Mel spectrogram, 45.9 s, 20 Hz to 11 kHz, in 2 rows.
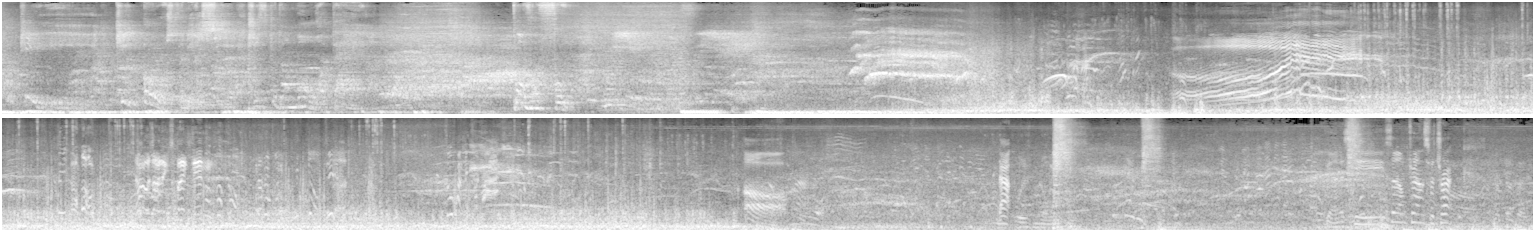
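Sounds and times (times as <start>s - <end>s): roller coaster train rumbling on track: 0.0s - 45.9s
riders crying out and whooping: 12.7s - 17.2s, 17.8s - 27.4s, 28.2s - 33.9s.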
